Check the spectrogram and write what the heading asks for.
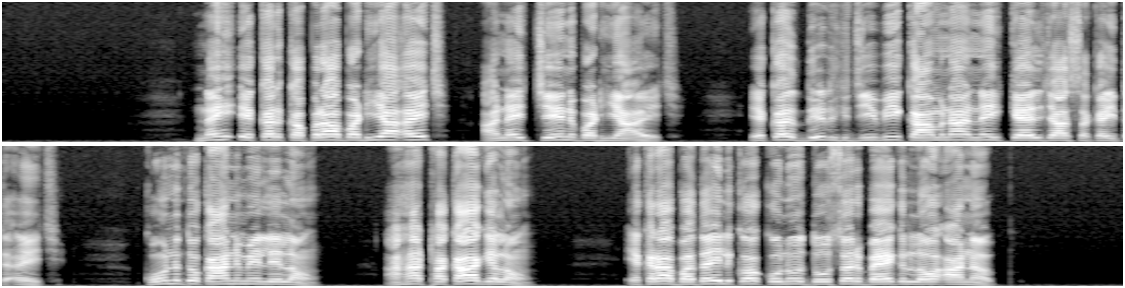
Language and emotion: Maithili, neutral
